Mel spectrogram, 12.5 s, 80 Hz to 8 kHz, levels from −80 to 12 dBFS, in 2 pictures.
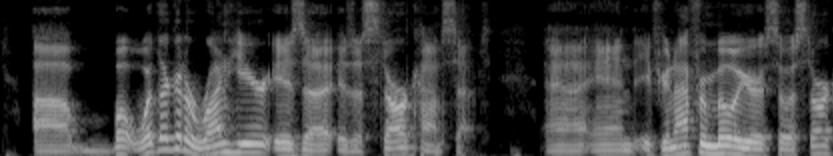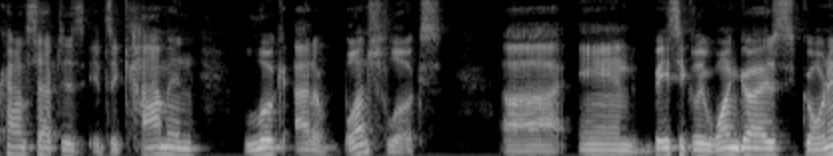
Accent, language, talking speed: American, English, 185 wpm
